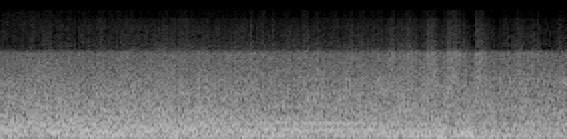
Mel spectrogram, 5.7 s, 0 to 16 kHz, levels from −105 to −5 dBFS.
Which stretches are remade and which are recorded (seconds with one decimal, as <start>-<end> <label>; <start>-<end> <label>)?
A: 0.0-2.6 recorded; 2.6-3.6 remade; 3.6-5.7 recorded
